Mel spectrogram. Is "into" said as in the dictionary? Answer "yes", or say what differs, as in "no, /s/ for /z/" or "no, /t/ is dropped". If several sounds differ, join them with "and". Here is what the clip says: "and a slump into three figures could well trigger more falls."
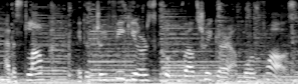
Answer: no, /n/ is dropped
